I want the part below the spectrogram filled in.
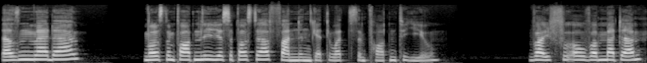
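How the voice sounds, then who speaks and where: A woman's voice: a little high, level tone, unhurried, warm tone, smooth, no echo. A woman game streamer chatting casually, rambling with playful asides. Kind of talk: casual livestream chat.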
